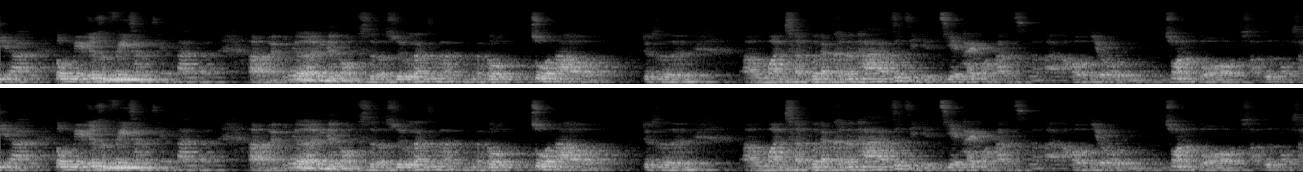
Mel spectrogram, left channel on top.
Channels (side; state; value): both; identical; correlation 1.00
